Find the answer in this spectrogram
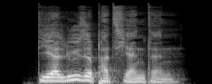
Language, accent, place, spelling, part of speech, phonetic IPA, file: German, Germany, Berlin, Dialysepatientin, noun, [diaˈlyːzəpaˌt͡si̯ɛntɪn], De-Dialysepatientin.ogg
- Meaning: female equivalent of Dialysepatient (“dialysis patient”)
